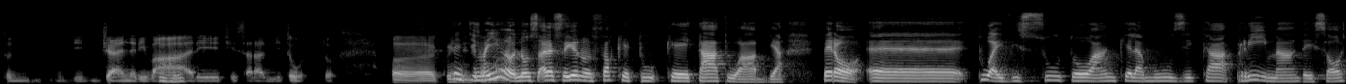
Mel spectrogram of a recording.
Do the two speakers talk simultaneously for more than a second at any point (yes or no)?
no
